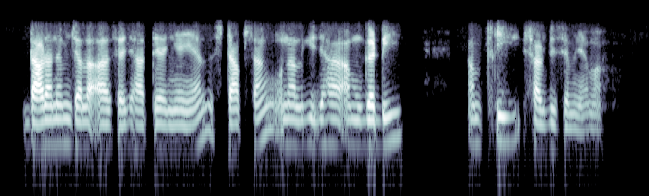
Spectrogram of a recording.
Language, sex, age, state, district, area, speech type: Santali, male, 18-30, West Bengal, Birbhum, rural, conversation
